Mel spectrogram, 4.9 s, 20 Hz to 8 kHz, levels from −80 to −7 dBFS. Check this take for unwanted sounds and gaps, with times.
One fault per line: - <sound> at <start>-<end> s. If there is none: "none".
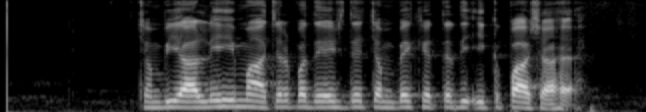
none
